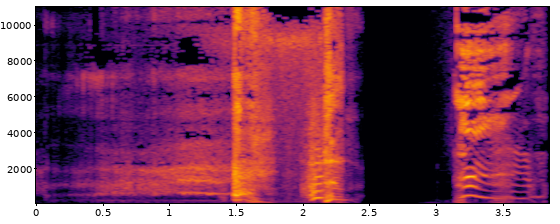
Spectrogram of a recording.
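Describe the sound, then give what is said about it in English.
A voice imitates a fighter pilot's anti-G straining "hook" grunt: a held, strained groan breaks into forceful bursts, and after a brief silence comes another short, voiced burst. “And they're grunting and groaning and hook! Making all these hook noises.”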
